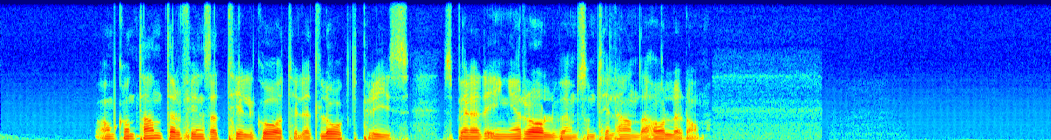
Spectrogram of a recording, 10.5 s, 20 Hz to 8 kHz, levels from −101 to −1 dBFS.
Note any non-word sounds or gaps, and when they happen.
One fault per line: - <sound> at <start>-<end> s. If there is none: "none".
none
